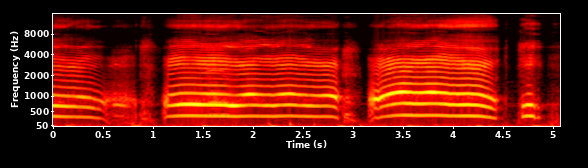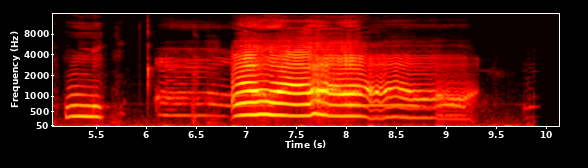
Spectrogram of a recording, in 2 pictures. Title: Baby Crying | Sound Effect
